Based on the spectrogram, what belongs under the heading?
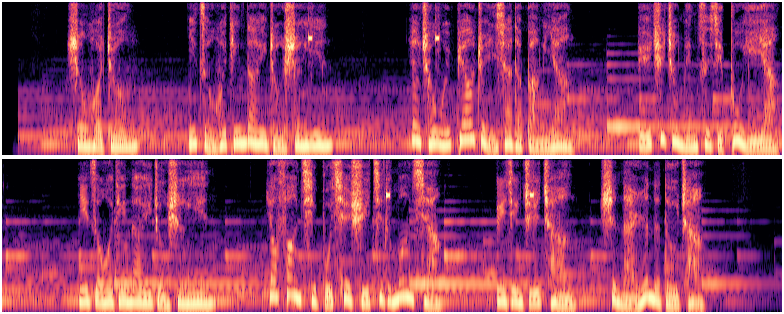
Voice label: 女 职场女性内心独白

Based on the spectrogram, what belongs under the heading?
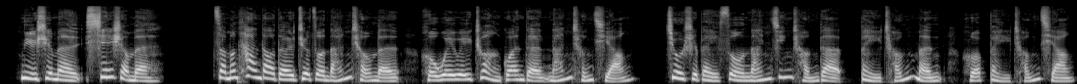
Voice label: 女 专题 古城解说词, 国语女声配音

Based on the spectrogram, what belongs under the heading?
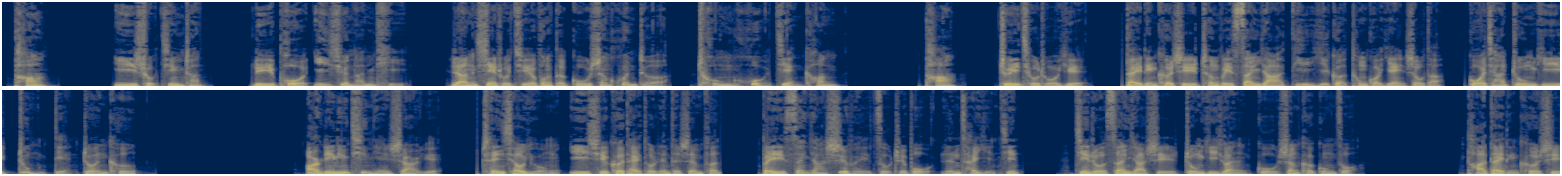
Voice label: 男-医学人物; 中医外交先行者 陈某介绍

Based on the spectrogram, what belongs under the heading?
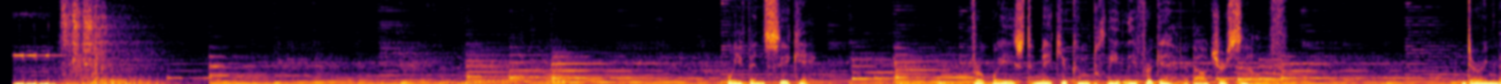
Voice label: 外籍男

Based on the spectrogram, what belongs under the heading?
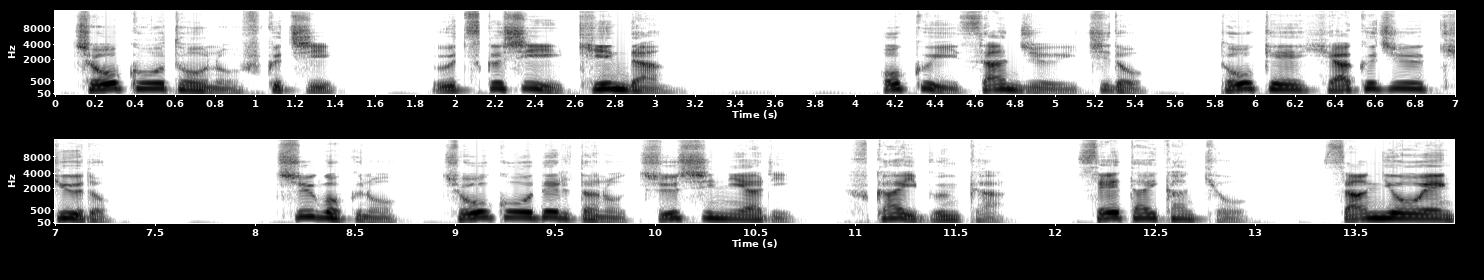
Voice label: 城市宣传片

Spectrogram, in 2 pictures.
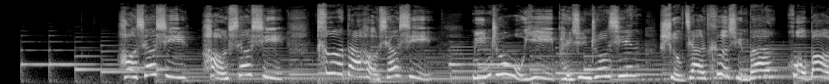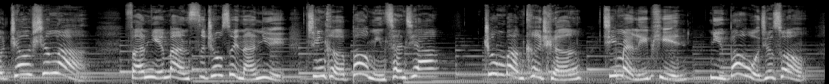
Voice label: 女 广告, 国语女声配音; 明珠舞蹈培训中心

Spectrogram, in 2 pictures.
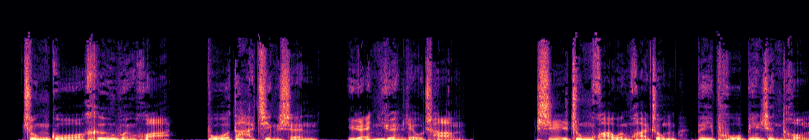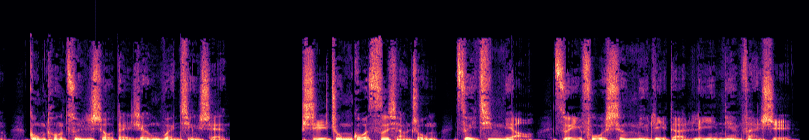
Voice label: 男 散文 论坛VCR脚本; 中国和文化

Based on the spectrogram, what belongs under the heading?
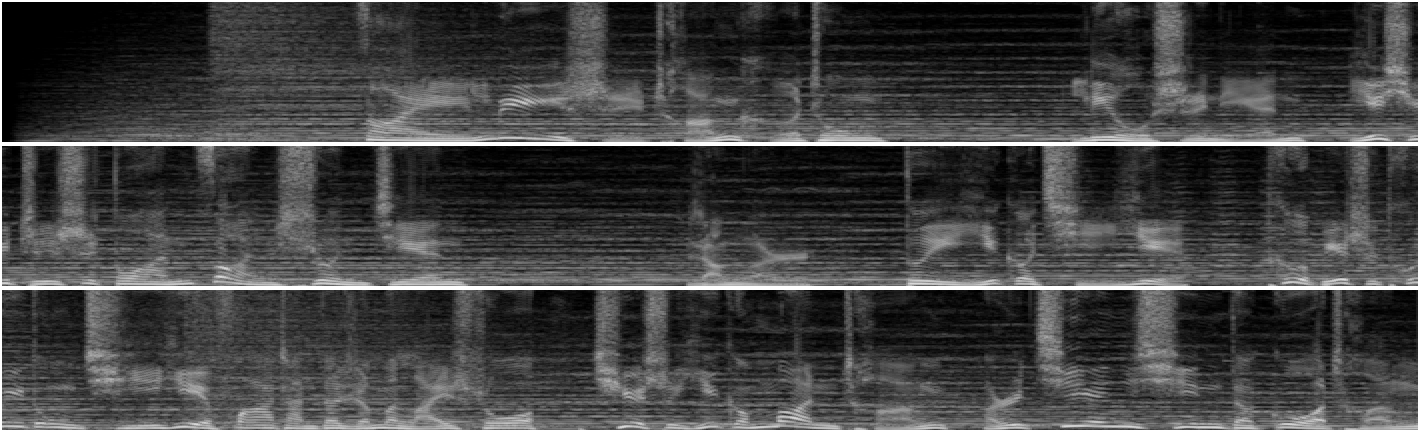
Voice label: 男 企业专题 大气 红色经典类; 中铁十九局; 央视老师

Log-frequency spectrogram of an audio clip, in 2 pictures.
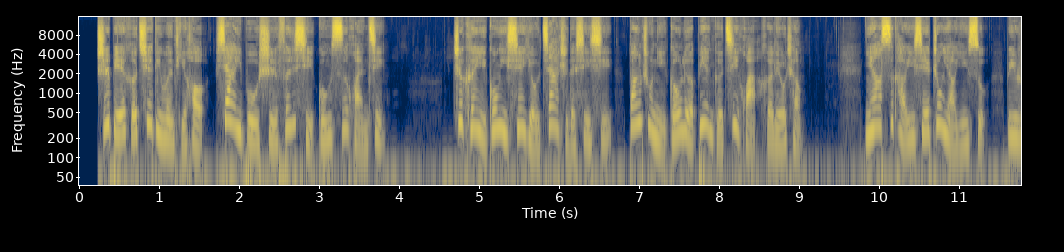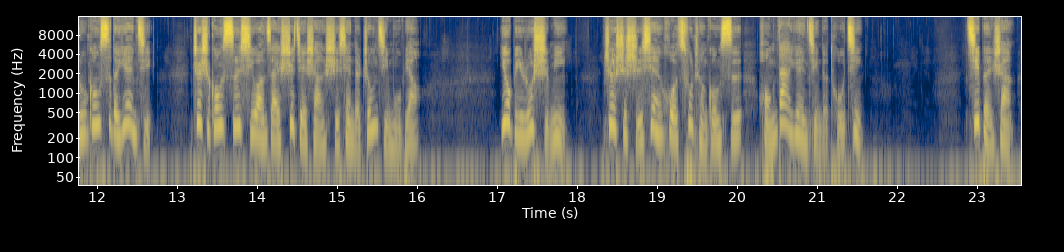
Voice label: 女 课件 公司业务培训

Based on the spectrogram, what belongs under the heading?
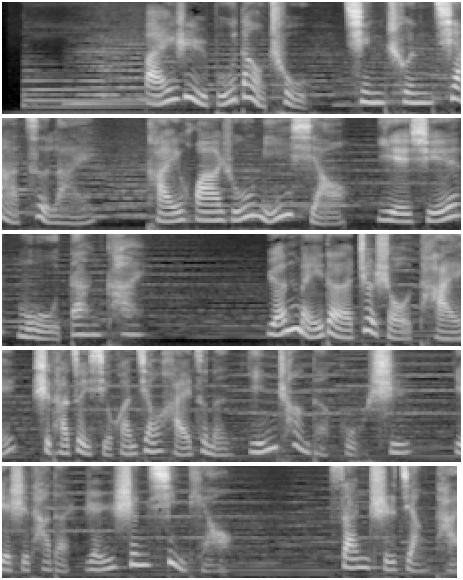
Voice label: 女 专题 娓娓道来讲人物

